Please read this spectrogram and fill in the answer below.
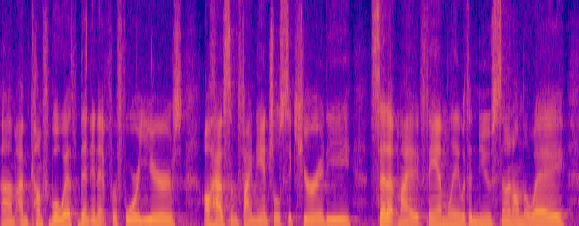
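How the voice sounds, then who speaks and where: At a moderate pace, a man speaks with a Midwestern American accent and a fairly high pitch. The background is quiet. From Kansas City area (Olathe, Kansas). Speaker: church planting pastor. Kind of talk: testimony.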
